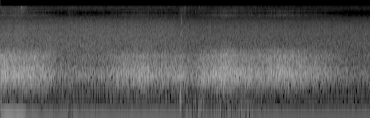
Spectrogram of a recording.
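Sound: ocean waves rushing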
